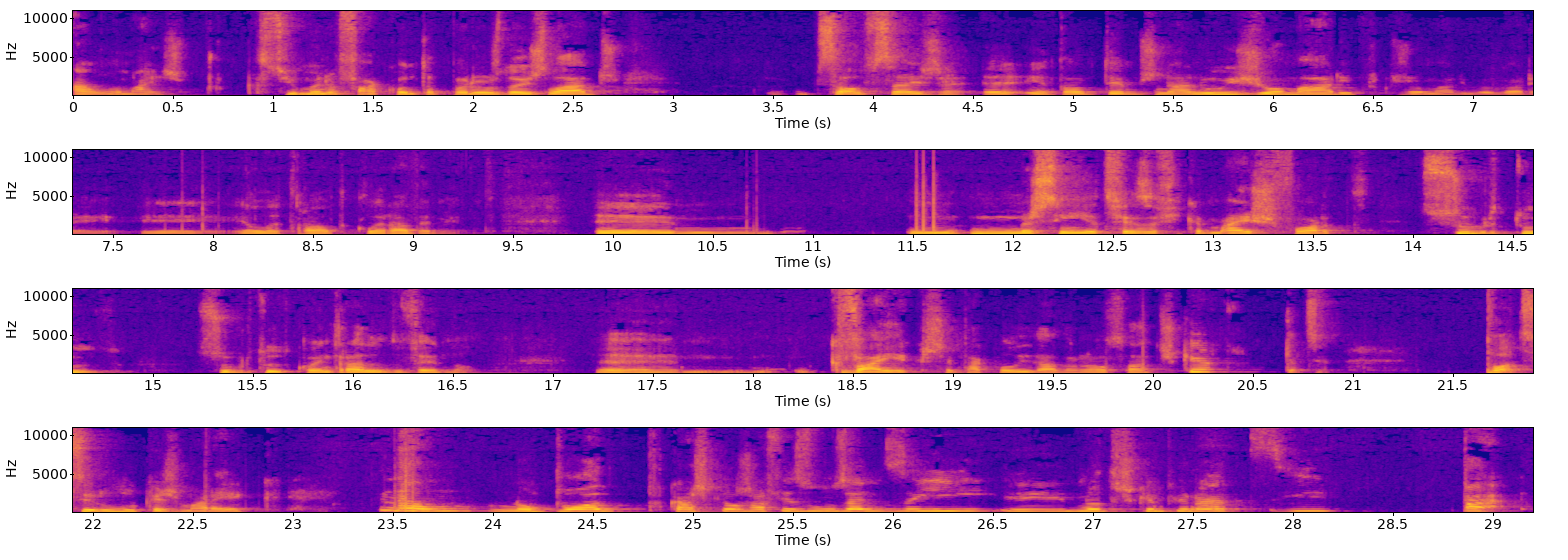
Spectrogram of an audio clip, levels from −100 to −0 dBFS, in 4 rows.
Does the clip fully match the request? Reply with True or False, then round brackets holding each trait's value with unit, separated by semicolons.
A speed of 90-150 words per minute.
False (160 wpm)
